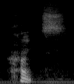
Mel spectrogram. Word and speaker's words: Junzt: Authored by Friedrich von Huntz. I think that's how you pronounce it. It's spelled Junzt.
